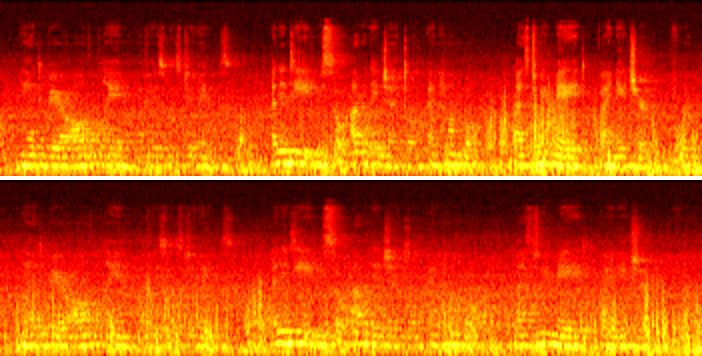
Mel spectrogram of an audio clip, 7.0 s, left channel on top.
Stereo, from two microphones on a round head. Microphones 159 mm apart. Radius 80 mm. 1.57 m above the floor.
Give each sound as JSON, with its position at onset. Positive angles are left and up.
{"t": 0.2, "sound": "a woman speaking", "side_deg": 40, "distance_m": 5.5}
